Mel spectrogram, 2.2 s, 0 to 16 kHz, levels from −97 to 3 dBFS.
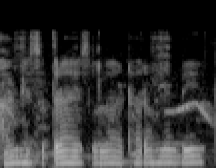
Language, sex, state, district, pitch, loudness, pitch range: Hindi, male, Chhattisgarh, Sarguja, 135 Hz, -35 LUFS, 130-140 Hz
